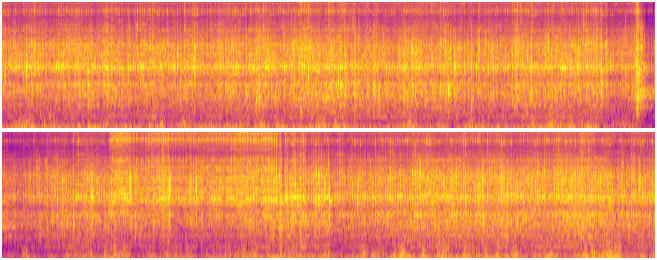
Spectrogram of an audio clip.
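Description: Knobby mountain-bike tyres rolling over a gravel and dirt track, with wind buffeting the microphone. There is a sharp knock about six seconds in.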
